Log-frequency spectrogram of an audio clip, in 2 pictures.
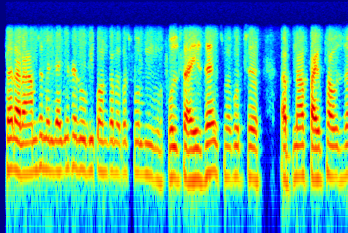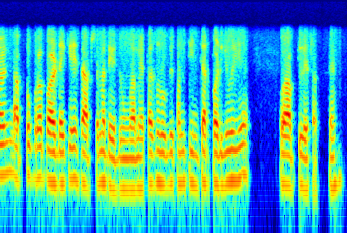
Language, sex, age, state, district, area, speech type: Hindi, male, 18-30, Madhya Pradesh, Balaghat, rural, conversation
